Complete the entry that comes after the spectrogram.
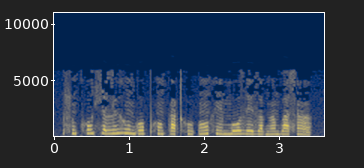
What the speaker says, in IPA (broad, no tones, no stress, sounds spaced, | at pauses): ɬ ũ kʰ o ç ɐ ɮ ɨ ɣ õ ɡ o pʰ õ k a kʰ u ʔ õ x ẽ m o z e z ɐ ɡ ɐ̃ b a ɬ ɐ̃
